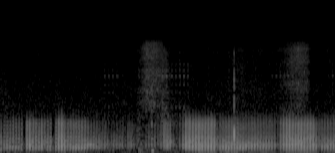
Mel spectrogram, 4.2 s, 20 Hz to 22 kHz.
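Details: A 2-month-old female Savannah kitten playing with her toy mouse purrs continuously, a low vibrating rumble swelling and fading with each breath, with brief rustling and tapping between breaths.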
